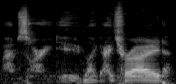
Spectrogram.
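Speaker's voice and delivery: soft, breathy apology; hushed apology. Retold or imitated. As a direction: say sorry under your breath to the medics. Apologising quietly to firefighters.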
